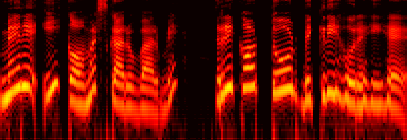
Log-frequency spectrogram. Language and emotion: Urdu, happy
